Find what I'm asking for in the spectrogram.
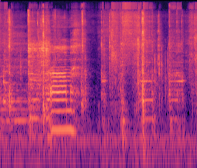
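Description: A home embroidery machine stitches a Kimberbell Save the Date pillow panel with a quick mechanical whir and rapid ticking, rising and falling, partly under a person's talking.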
